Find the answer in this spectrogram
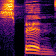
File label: "spin", english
